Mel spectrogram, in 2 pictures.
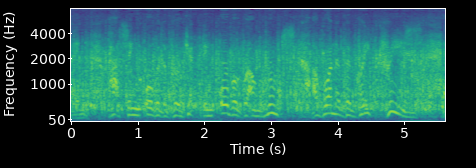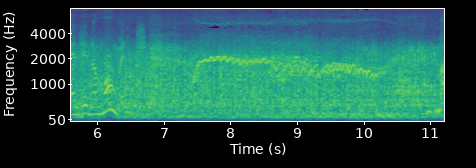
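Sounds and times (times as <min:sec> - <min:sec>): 
speech: 0:00.7 - 0:08.0
panicked horse neighing: 0:07.2 - 0:11.1.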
